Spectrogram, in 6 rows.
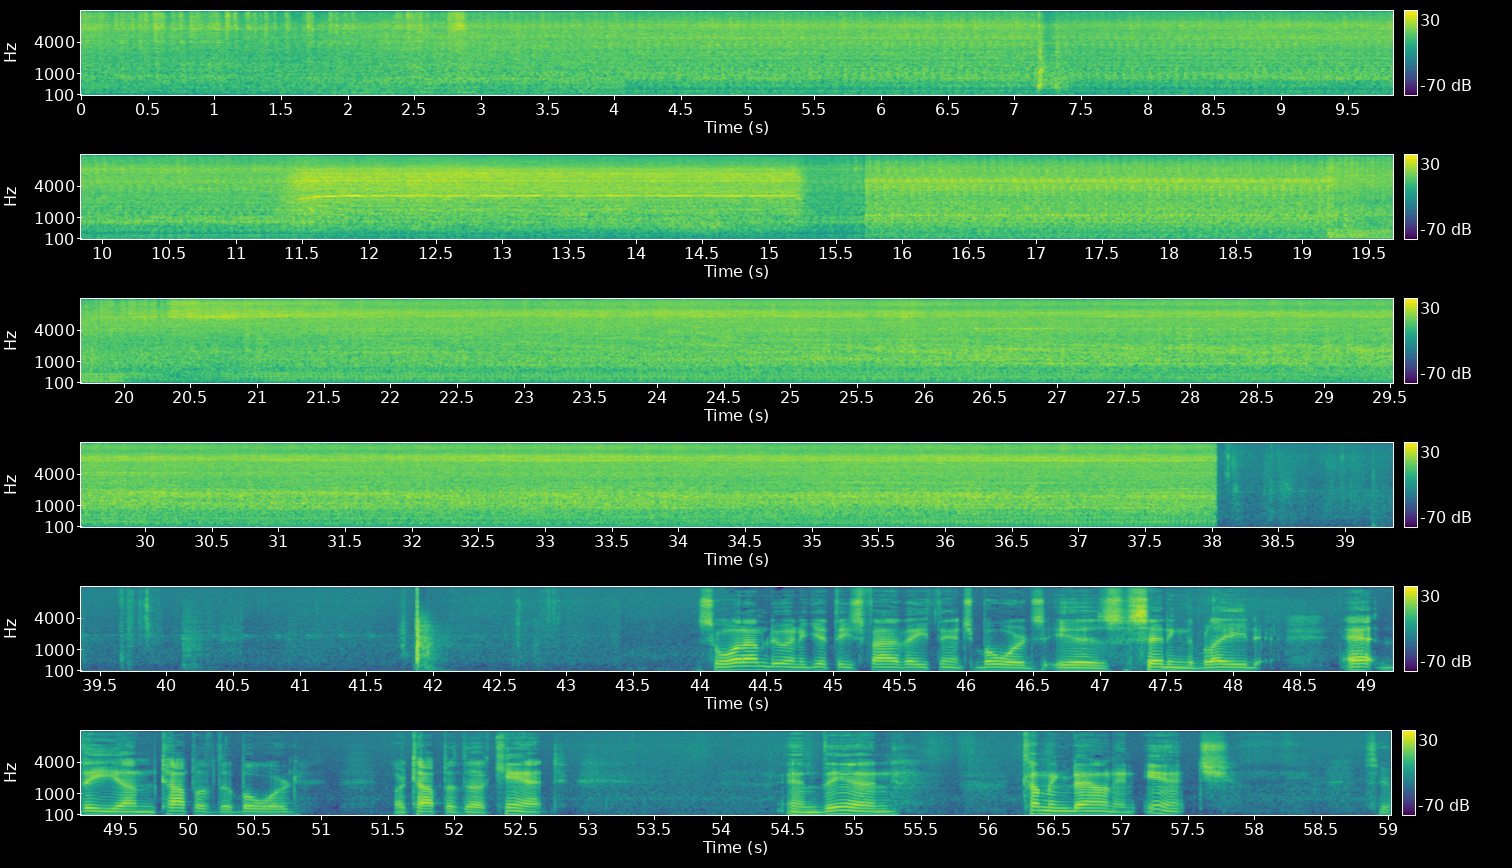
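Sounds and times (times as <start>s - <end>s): sawmill engine running: 0.0s - 38.1s.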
